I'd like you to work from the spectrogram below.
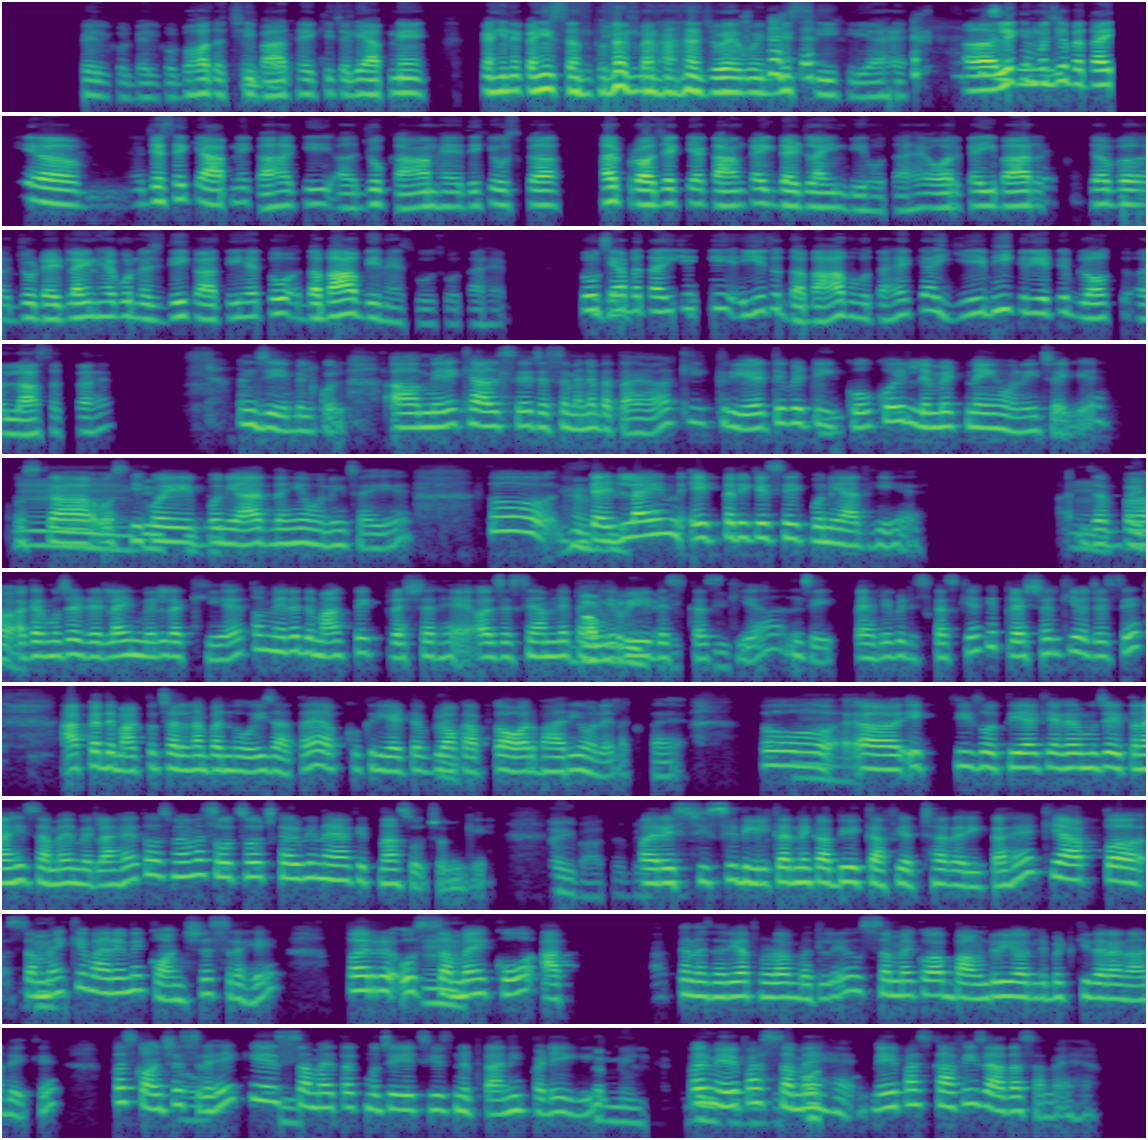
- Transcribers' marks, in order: tapping; laughing while speaking: "संतुलन बनाना"; laughing while speaking: "जी, बिल्कुल"; in English: "प्रोजेक्ट"; in English: "डेडलाइन"; in English: "डेडलाइन"; in English: "क्रिएटिव ब्लॉक"; in English: "क्रिएटिविटी"; in English: "लिमिट"; in English: "डेडलाइन"; in English: "डेडलाइन"; in English: "प्रेशर"; in English: "डिस्कस"; in English: "बाउंड्री"; in English: "डिस्कस"; in English: "प्रेशर"; in English: "क्रिएटर ब्लॉक"; in English: "डील"; in English: "कॉन्शियस"; in English: "बाउंड्री"; in English: "लिमिट"; in English: "कॉन्शियस"
- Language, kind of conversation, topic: Hindi, podcast, रचनात्मक अवरोध आने पर आप क्या करते हैं?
